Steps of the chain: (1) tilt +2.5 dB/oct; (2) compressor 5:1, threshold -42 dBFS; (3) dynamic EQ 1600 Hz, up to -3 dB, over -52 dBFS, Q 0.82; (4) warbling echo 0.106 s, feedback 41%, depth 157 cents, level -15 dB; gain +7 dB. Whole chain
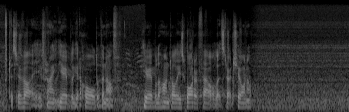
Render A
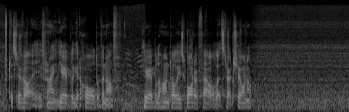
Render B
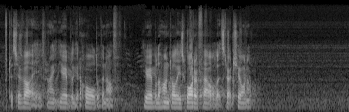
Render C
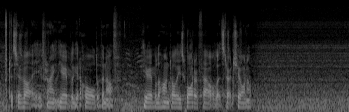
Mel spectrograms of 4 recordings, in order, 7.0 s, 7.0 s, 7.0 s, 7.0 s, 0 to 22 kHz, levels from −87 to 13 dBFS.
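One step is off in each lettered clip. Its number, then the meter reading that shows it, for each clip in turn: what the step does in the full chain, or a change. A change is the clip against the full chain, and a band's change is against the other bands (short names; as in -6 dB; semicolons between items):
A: 3, 2 kHz band +2.0 dB; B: 2, mean gain reduction 9.0 dB; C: 1, 125 Hz band +7.5 dB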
